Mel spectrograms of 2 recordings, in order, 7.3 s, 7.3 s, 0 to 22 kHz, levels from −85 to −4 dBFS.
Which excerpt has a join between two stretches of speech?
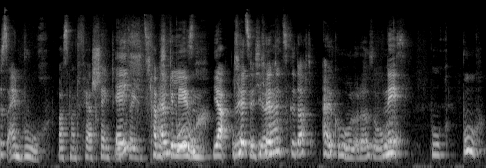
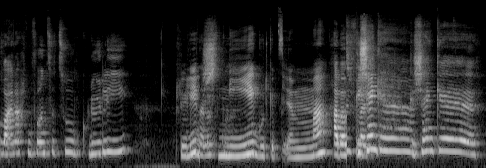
second; 3 cuts; at 3.0 s, 4.2 s, 5.2 s

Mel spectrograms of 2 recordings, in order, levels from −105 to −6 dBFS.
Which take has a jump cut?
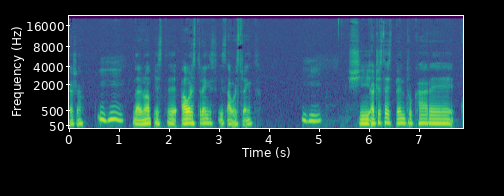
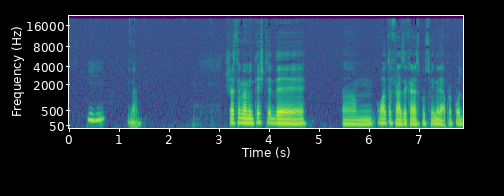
first; 5 cuts; at 1.1 s, 1.6 s, 2.9 s, 5.4 s, 6.4 s

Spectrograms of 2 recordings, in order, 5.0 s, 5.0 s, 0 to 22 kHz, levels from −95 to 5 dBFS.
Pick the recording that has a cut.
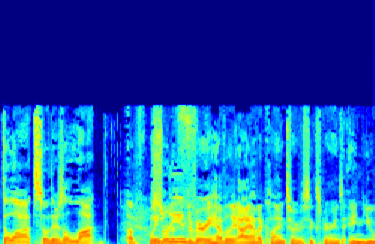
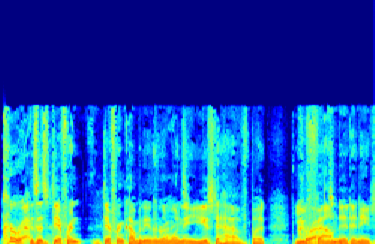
first; 2 cuts; at 2.0 s, 3.4 s

